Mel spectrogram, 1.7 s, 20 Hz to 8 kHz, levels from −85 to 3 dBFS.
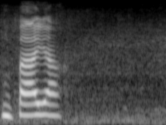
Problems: constant background noise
